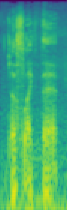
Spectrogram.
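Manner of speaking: breathy whisper to himself. Real, not acted. Painter whispering to himself over the stroke. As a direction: murmur it under the breath while brushing. Painter murmurs while brushing.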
